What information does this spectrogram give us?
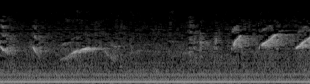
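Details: Sooty-headed bulbul, a rare batik-patterned form kept in captivity; a few slurred rising whistles followed by three quick, sharp upswept notes, with a constant low hum behind.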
